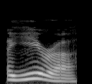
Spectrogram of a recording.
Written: ayira

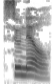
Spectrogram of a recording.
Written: sunil

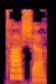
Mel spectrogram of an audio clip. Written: tasha

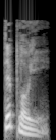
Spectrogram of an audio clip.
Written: diploe

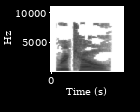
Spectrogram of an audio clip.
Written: raquelle

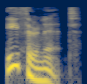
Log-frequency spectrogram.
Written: ethernet

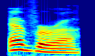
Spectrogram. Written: evera

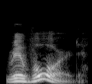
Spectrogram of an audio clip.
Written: reward

